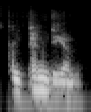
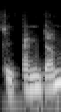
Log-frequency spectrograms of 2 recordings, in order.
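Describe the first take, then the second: First: The ending has two syllables, '-dee-um'. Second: The ending is a single syllable, '-dum'. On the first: The speaker calls it right. "It's compendium" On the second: The speaker calls it wrong. "I thought it was compendum, which is not a word"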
